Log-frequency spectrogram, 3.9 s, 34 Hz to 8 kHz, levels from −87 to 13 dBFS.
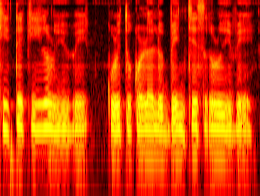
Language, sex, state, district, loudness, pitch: Kannada, female, Karnataka, Bidar, -16 LUFS, 210 Hz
